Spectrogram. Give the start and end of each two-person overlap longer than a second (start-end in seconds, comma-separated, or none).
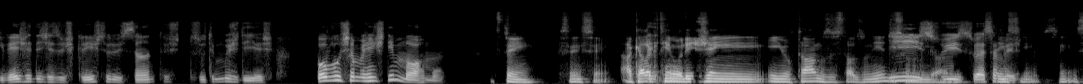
8.9-10.2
